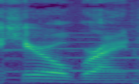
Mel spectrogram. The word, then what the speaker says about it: Herobrine: or if you're um little kids that don't know how to pronounce it they say Herobrin not just little kids I've heard other people say it like that um sorry that's not a it's not how English works if we're going based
